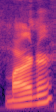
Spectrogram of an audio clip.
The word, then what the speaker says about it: Marner: Marner? – Yeah.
